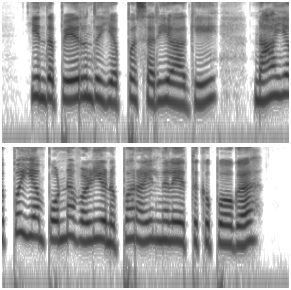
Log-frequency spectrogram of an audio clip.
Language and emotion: Tamil, sad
